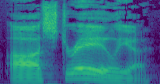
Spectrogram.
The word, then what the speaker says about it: Australia: Australia. And by the way, notice the contrast in the syllable stress there. How the tray goes strong.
